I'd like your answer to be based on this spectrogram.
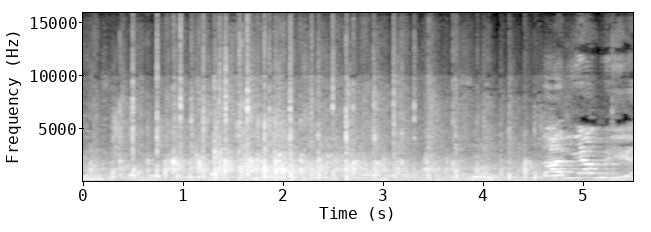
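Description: An audience at a Hindi motivational event applauds steadily, a dense wash of clapping with a voice speaking over it near the end.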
